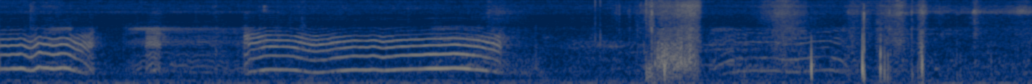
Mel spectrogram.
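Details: Newborn kittens resting while their mother cat is away, mewing in thin high cries: two long wavering calls, the second rising then falling, followed by a few short softer mews and faint clicks.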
